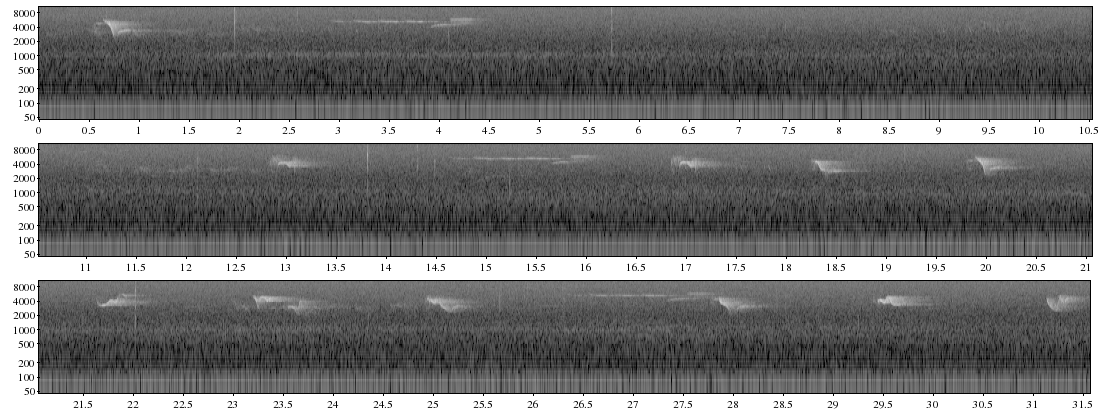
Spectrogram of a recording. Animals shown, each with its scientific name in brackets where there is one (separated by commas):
Blue-headed Vireo (Vireo solitarius), Black-throated Green Warbler (Setophaga virens), Yellow-bellied Sapsucker (Sphyrapicus varius), American Robin (Turdus migratorius), Ovenbird (Seiurus aurocapilla)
